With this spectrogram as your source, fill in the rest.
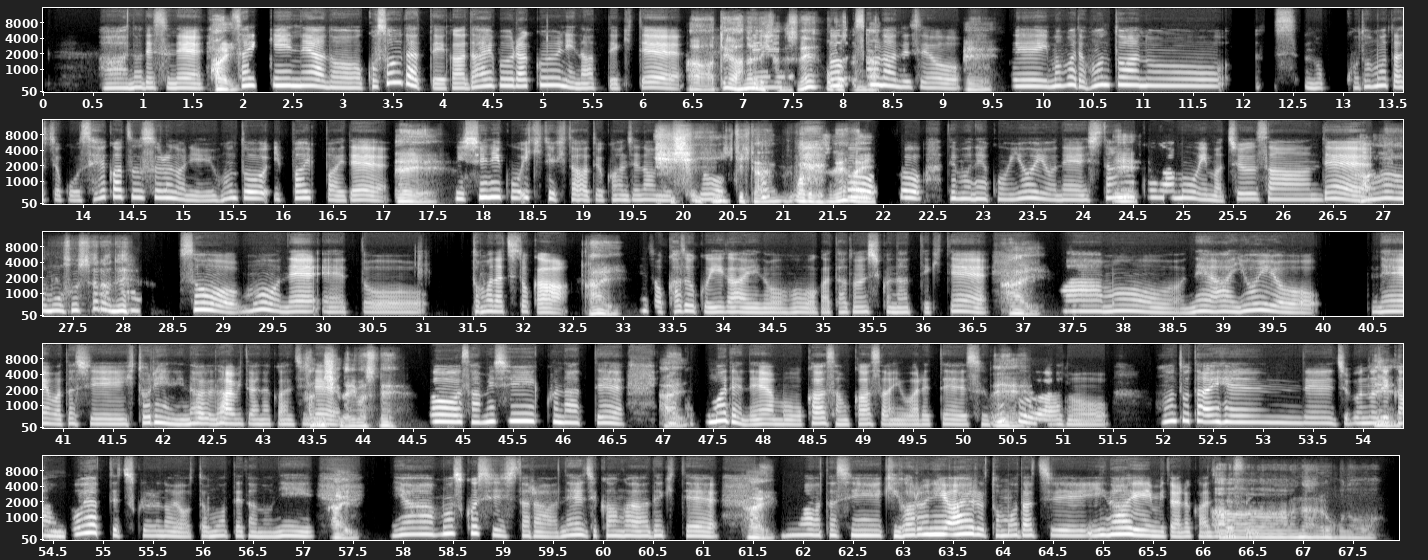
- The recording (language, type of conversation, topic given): Japanese, advice, 大人になってから新しい友達をどうやって作ればいいですか？
- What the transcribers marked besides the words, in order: other background noise; laugh; tapping; unintelligible speech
